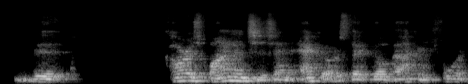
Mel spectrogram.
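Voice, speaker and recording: Audible room echo surrounds a man who speaks at a fairly slow pace. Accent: American. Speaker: author. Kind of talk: reading aloud; casual chat. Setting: library reading room with audience. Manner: halting.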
